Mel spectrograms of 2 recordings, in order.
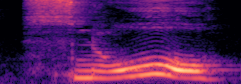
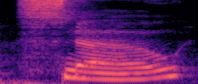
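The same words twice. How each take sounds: First: Drawn-out snore, one long pure "aw" vowel; mocked Geordie snow. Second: Snow with a gliding southern "oh"; daughter's non-Geordie snow. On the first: Daughter's tease of mum's accent, long Geordie snore. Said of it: "Mummy says snore". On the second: Retold or imitated. Mother quoting her teasing daughter, non-Geordie snow. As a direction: say snow slowly, as "snoh-oo". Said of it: "I say snow".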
